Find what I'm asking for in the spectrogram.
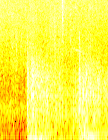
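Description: Fireworks and explosions from the video game Ghost of Tsushima: two sharp, booming bursts about a second apart, each with a rumbling tail, against a steady low background.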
